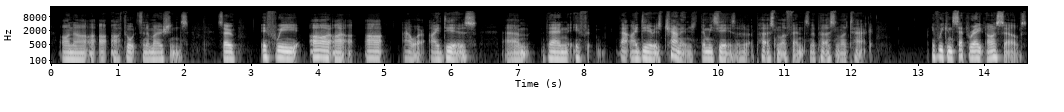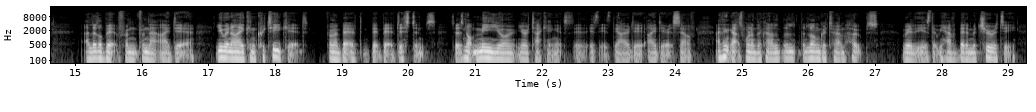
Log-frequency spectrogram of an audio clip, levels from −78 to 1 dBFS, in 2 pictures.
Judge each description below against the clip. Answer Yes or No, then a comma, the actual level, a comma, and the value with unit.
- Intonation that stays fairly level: Yes, narrow, 2.0 semitones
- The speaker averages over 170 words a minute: Yes, average, 200 wpm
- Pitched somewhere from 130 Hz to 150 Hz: No, low, 115 Hz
